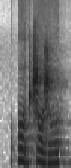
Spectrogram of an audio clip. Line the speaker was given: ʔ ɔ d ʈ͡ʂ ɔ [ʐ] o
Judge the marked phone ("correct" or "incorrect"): correct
